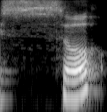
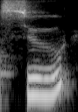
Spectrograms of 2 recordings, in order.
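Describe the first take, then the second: First: The syllable has a full 'oh' vowel. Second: The syllable has a full 'u' vowel. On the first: "we don't say so" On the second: "or su"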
